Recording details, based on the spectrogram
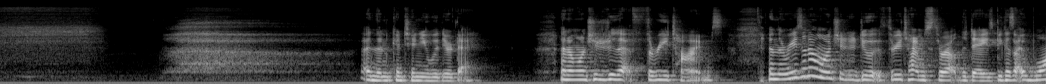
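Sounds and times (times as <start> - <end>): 
deep breath during a guided visualization exercise: 0.0 - 3.6
steady low hum: 0.0 - 10.4
speech: 3.6 - 4.9, 5.6 - 10.4.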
